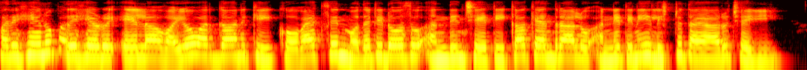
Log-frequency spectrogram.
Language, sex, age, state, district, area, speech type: Telugu, female, 45-60, Andhra Pradesh, N T Rama Rao, urban, read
